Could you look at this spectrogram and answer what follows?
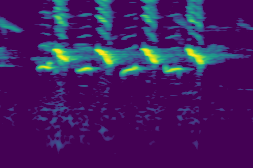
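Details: Laughingthrush song during training, with four quick two-note whistled phrases in a row. Each phrase steps from a lower note to a higher, sliding note at a brisk, even pace.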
